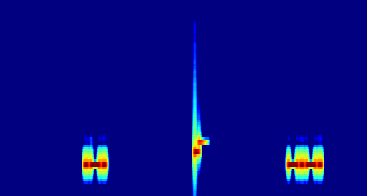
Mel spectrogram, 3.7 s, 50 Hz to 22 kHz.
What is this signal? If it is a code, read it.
Morse code, heard as a keyed tone, about 41 wpm, 700 Hz. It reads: R C
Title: Single Letter-Number Alt 40wpm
